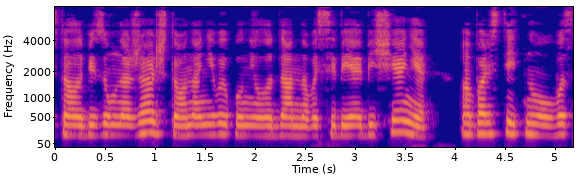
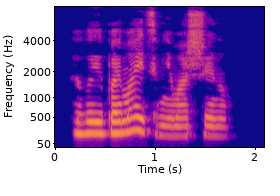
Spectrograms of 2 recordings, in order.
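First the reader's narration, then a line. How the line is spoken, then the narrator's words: Muffled hollow question. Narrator (Russian): глухо спросила она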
